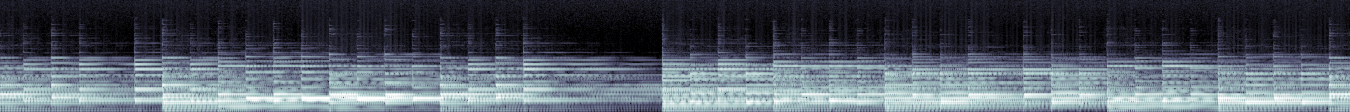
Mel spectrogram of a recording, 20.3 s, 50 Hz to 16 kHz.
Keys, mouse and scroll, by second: 0.1 r, 2.4-3.5 middle drag, 3.5-5.1 drag, 5.6-7.1 scroll up 3, 7.1 shift+click, 7.6 shift+click, 8.5-10.4 middle drag, 10.4 g, 12.4 Tab, 12.7 click, 13.2 scroll down 2, 14.6 click, 15.1 click, 15.5-15.8 scroll down 3, 15.8-16.1 shift+middle drag, 16.1-16.5 scroll up 3, 16.5-19.0 middle drag, 20.0 click.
